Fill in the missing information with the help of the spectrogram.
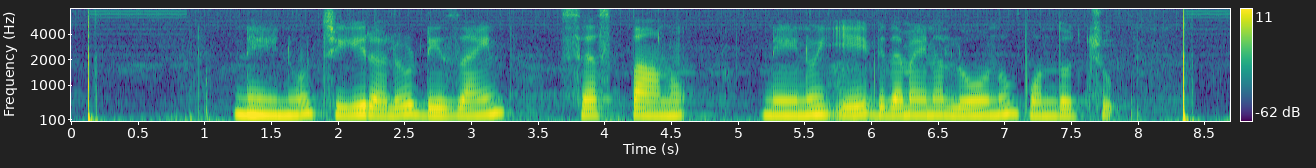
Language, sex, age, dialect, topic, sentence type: Telugu, female, 25-30, Southern, banking, question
